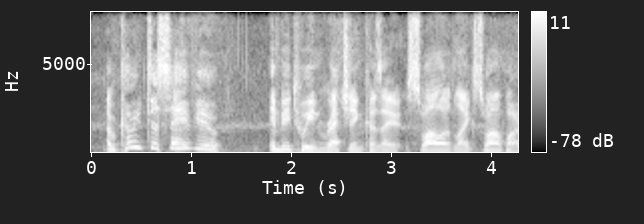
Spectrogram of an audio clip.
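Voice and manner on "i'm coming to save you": very high-pitched shouting yell. A player's character swims through swamp water toward a companion, yelling. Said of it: "I'm I'm I'm yelling".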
